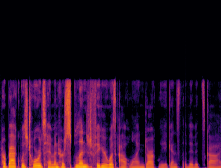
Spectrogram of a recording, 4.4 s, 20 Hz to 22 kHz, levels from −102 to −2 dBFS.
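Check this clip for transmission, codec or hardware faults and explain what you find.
Two things stand out: a level drop partway through and a brief dropout near the end.

Sudden gain jump, at 2.39 s: the level falls by about 11 dB in one step and stays down to the end. Speech and background noise drop together with no ramp, the way a gain setting or bit shift snaps in at once. That's the likely cause, and it can click at the transition.

Bluetooth stall, at 3.67 s for 24 ms: the audio cuts to dead silence, then carries on. The likely cause is interference holding up packets, so the headphone buffer ran empty and playback paused until the resent data caught up.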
